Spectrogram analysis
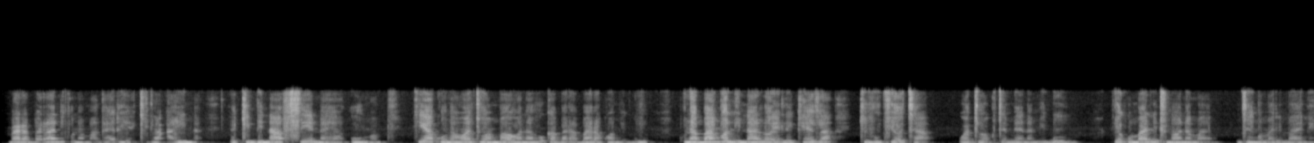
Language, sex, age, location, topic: Swahili, female, 18-24, Nairobi, government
